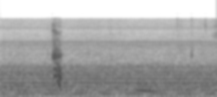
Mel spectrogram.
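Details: A single abrupt hiccup over a steady background hum; hiccup.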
